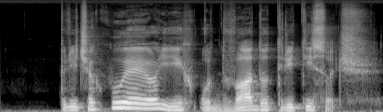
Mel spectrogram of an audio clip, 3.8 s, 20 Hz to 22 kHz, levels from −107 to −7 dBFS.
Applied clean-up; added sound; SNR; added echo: neural mask model Resemble Enhance denoiser.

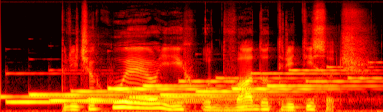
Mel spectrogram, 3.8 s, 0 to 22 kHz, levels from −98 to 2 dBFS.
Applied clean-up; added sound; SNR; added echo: none; Mallet percussion; 0 dB; none.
